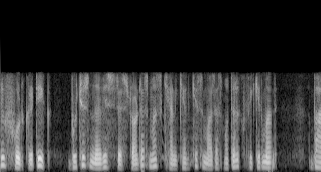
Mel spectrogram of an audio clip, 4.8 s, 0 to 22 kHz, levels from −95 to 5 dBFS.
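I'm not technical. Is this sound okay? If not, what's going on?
No. Speech briefly sticks at 2.12 to 2.16 s and 4.02 to 4.08 s. This is packet loss with pitch repetition. Bits of the call went missing, and the phone filled each gap by repeating the last sound, briefly holding and buzzing.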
